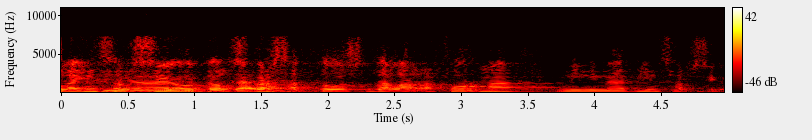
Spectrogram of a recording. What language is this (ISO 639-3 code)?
cat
